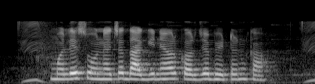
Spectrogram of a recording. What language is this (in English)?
Marathi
